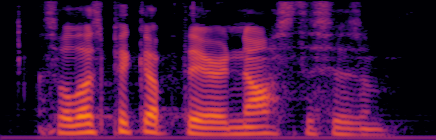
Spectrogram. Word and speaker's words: Gnosticism: And it's, in English, we don't pronounce the G. We do that with a lot of Greek words. But in Greek, it's Gnosticism, if you can say it real fast.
